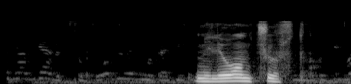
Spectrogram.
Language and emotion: Russian, neutral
